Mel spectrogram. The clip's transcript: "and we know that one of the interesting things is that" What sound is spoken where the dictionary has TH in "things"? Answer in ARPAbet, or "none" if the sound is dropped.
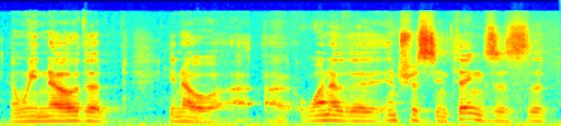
TH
